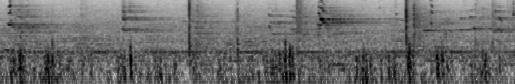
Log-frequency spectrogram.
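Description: Badminton rally: several sharp cracks of rackets striking the shuttlecock, one of them a jump smash about four seconds in, with court shoes squeaking on the floor between shots.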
